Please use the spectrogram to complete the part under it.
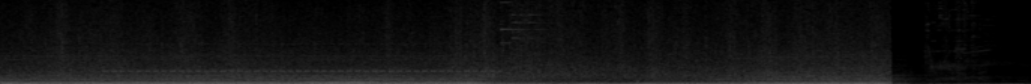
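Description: A speedboat engine roars loudly.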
